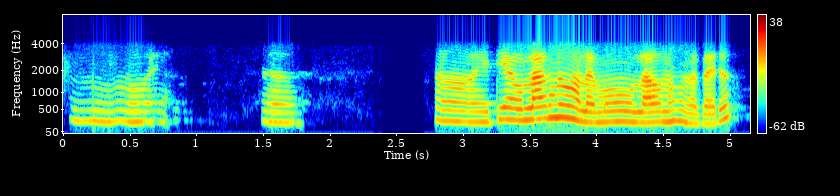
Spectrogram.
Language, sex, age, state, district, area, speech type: Assamese, female, 30-45, Assam, Dhemaji, urban, conversation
